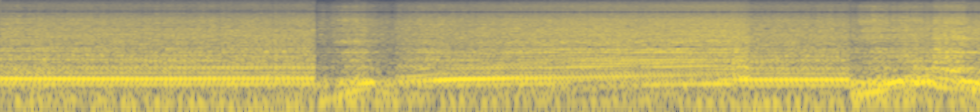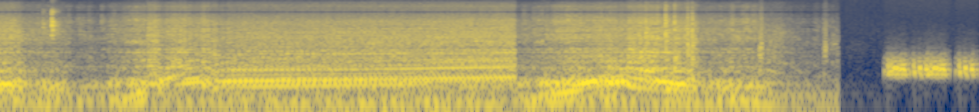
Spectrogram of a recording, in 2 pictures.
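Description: A small engine hums and revs up and down.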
